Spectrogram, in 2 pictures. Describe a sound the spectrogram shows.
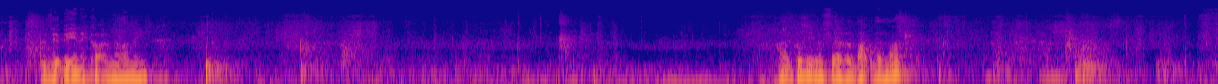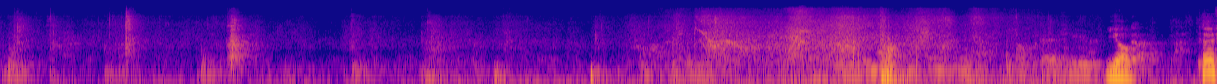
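Debris crunches and scrapes underfoot.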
